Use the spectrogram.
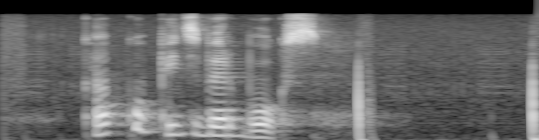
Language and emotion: Russian, neutral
